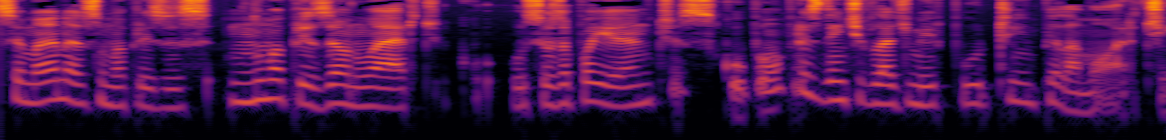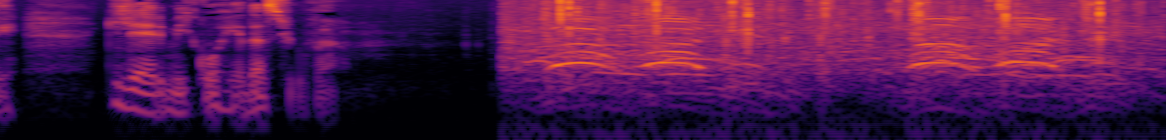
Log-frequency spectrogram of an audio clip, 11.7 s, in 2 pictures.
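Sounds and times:
speech: 0.0 - 7.6
crowd applauding in Moscow: 8.3 - 11.6.

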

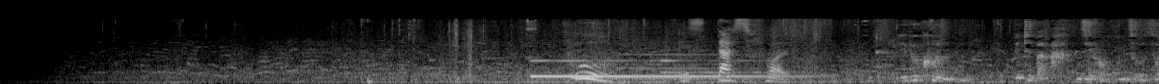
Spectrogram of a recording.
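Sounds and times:
murmur of a bustling department store crowd: 0.0 - 11.5
clear sustained tone that warbles and slides downward: 5.3 - 8.4
speech: 7.2 - 8.0, 9.0 - 11.5.

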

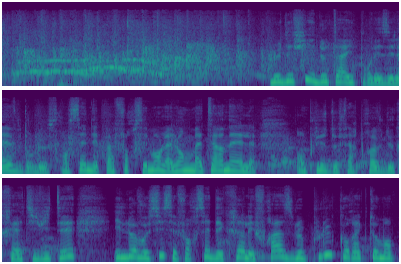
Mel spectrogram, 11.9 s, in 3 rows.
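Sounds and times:
classmates applauding in a school class: 0.0 - 5.8
speech: 2.7 - 11.9.

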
